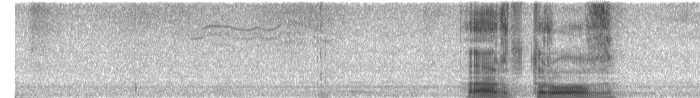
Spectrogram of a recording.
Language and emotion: Russian, neutral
